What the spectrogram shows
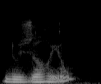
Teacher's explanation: final S not pronounced, and then you get this liaison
